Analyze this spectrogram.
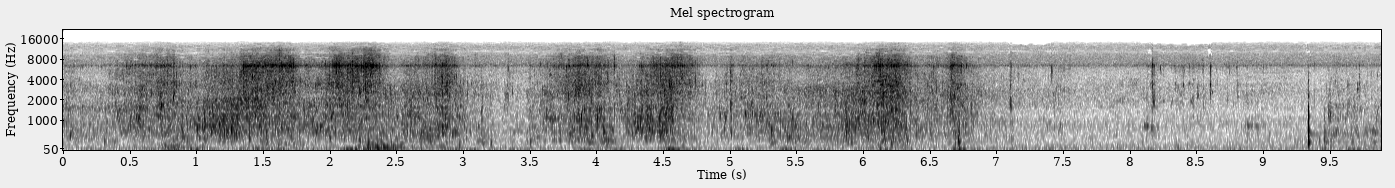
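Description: Wind buffeting the microphone over shallow, lapping water, coming in uneven gusts, with a couple of short sharp clicks in the second half.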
